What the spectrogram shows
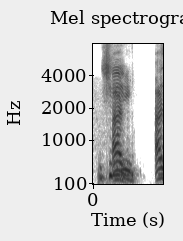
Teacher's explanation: क्योंकि देखिए ज जब अदा कर रहे हैं हम, अज जब कहते हैं तो हमारी जबान की नोक जो है वो पीछे लगती है चार दांतों के आगे, और नीचे वाला हिस्सा जाके जड़ में लगता है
